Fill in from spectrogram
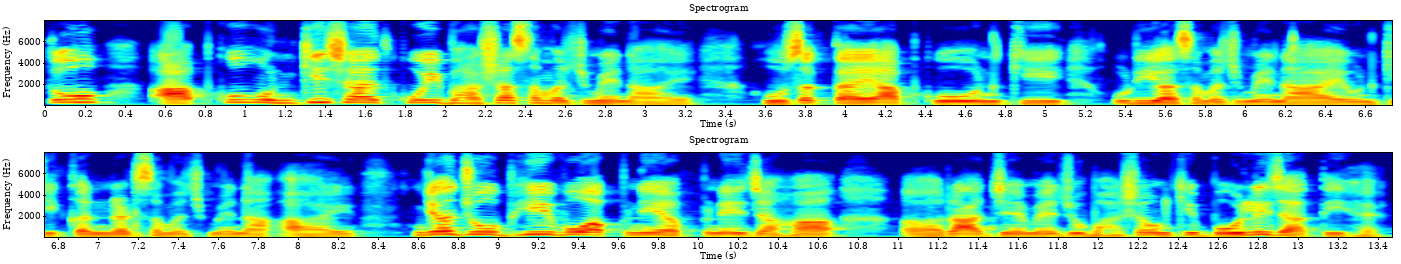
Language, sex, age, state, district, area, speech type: Hindi, female, 30-45, Rajasthan, Jaipur, urban, spontaneous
